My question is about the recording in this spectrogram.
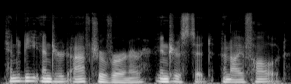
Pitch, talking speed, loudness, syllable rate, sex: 120 Hz, 165 wpm, -17 LUFS, 6.8 syllables/s, male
